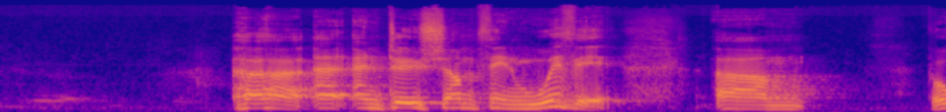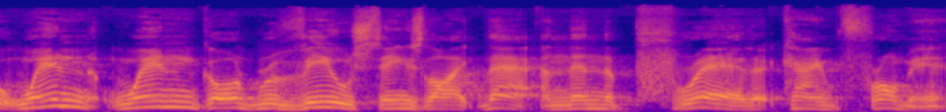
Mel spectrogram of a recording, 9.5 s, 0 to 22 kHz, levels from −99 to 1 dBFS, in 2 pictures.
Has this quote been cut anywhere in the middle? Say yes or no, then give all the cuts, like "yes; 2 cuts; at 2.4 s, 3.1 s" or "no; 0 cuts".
yes; 1 cut; at 3.4 s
